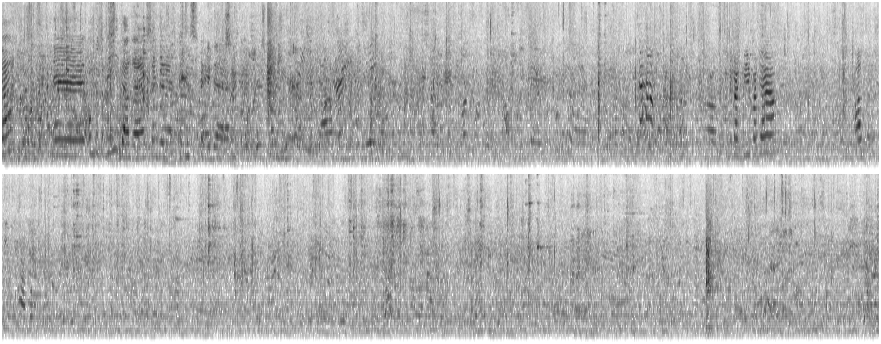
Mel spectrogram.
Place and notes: Malmö, Sweden - Malmö restaurants
Making a short walk on one of the main square of Malmö, sound of the restaurants, during a very shiny day off.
